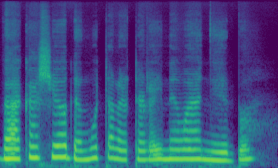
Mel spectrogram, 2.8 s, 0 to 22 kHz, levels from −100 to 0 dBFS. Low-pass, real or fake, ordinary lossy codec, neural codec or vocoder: none; fake; none; codec, 44.1 kHz, 2.6 kbps, DAC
